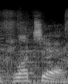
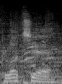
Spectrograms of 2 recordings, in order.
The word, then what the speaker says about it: Ploče: Right now we're in Ploče. Is that how you say it? Yeah. Ploče.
